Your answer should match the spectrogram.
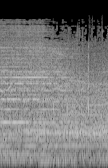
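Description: An anthem played over a football stadium's loudspeakers in long held notes, with the crowd in the stands underneath.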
